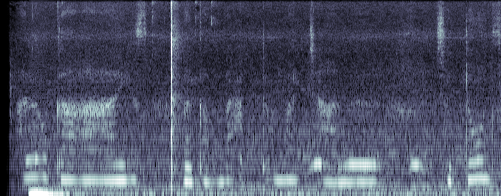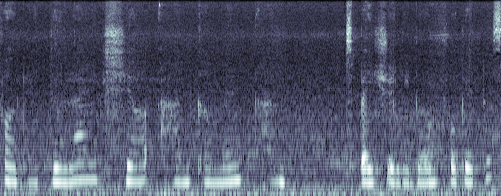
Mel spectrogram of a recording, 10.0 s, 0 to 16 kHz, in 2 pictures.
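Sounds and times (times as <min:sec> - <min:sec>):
woman's wordless vocal sounds: 0:00.2 - 0:05.6
finger snap: 0:01.7 - 0:02.0.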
